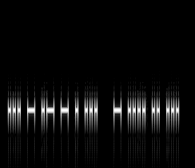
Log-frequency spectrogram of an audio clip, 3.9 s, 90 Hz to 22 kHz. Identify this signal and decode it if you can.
Morse code, heard as a keyed tone, about 25 wpm, 600 Hz. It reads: STATES THIS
